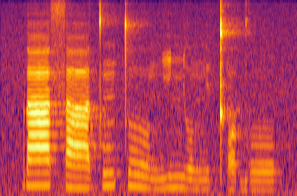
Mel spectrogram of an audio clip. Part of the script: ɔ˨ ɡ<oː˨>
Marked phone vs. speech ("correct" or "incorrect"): incorrect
